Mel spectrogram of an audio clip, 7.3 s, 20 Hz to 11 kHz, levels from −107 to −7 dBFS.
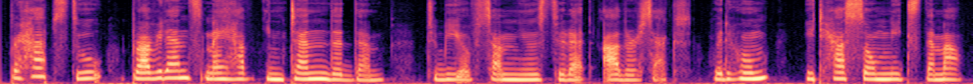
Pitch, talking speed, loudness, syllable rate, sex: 225 Hz, 195 wpm, -18 LUFS, 5.4 syllables/s, female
